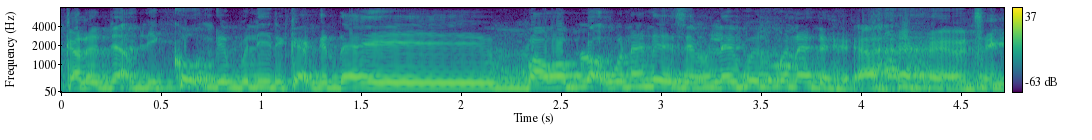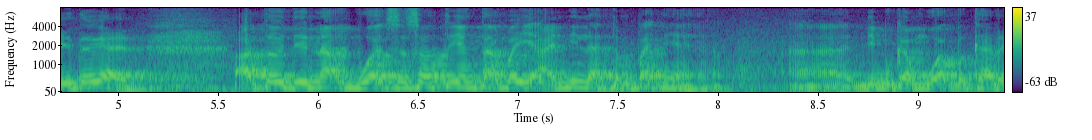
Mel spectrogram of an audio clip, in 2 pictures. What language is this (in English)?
Malay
